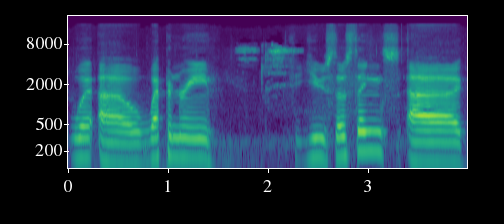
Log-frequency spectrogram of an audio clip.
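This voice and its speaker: Slow, halting man running a tabletop game. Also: fairly high pitch, clean tone. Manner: hesitant, halting, thinking aloud. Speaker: game master. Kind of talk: casual explanation during a tabletop roleplaying game.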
